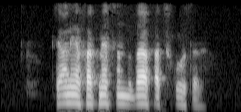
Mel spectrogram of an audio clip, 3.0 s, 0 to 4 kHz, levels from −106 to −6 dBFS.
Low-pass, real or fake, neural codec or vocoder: 3.6 kHz; real; none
